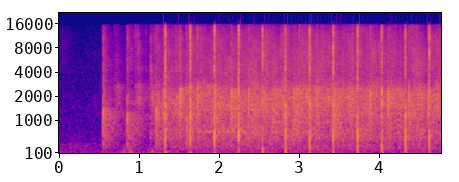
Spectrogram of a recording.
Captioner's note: attendees applauding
